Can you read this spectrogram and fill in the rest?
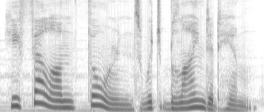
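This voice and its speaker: Slow, animated woman telling fairy tales. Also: low-pitched, soft background music. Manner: expressive, deliberate storytelling. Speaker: storyteller. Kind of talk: scripted fairy-tale narration for children.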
